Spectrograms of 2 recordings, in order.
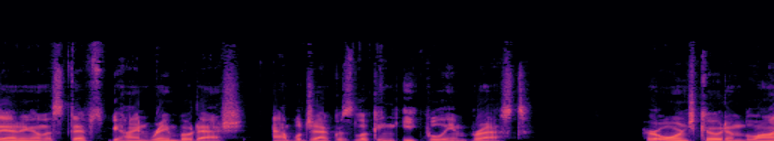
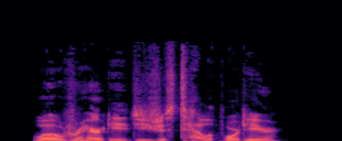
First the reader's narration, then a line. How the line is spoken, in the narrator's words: Rainbow Dash exclaimed loudly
